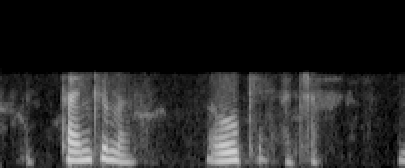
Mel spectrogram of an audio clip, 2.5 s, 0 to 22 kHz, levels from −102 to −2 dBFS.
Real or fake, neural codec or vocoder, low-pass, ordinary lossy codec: fake; vocoder, 22.05 kHz, 80 mel bands, WaveNeXt; 3.6 kHz; none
